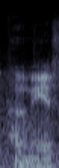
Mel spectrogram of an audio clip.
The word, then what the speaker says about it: Hermes: อ ก เ สี ย ง ว่ า Hermes น ะ ค รั บ บ า ง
